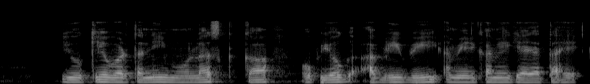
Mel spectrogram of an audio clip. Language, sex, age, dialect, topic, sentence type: Hindi, male, 51-55, Awadhi Bundeli, agriculture, statement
